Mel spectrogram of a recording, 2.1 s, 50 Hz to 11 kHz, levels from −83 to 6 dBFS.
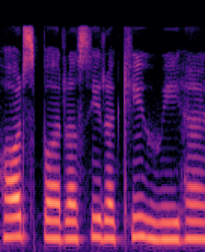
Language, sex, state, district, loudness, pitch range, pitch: Hindi, female, Jharkhand, Palamu, -17 LUFS, 220-245 Hz, 230 Hz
